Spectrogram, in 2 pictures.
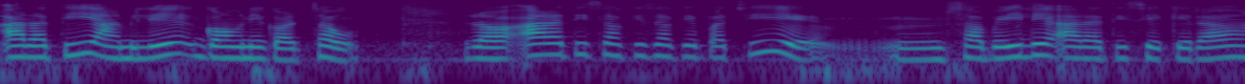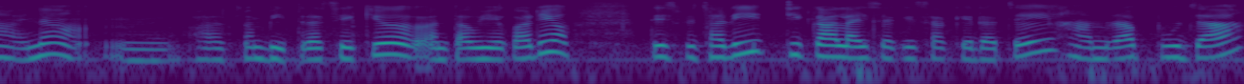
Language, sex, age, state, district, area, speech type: Nepali, female, 18-30, West Bengal, Kalimpong, rural, spontaneous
